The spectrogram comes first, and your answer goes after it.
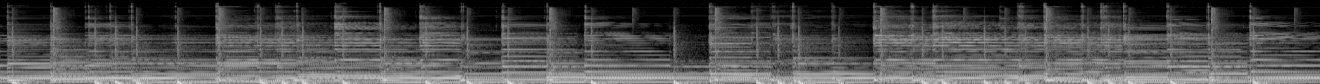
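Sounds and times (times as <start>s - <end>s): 
ambient acoustic guitar: 0.0s - 13.1s.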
